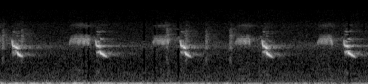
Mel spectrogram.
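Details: Golden eagle at a nest on a camera in Latvia, island and bog area, 28 June 2020 at 8:46 a.m., as the adult female brings a small mouse to the eaglet for breakfast; thin, sharp down-slurred notes repeat about every 0.8 seconds.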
